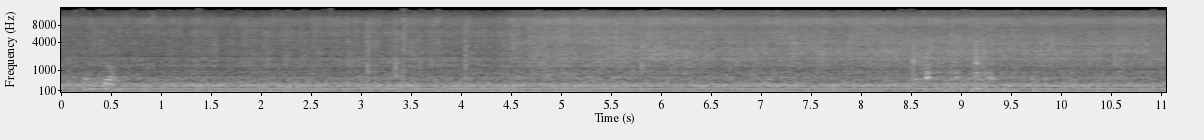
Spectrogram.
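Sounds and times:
food sizzling in a frying pan: 0:00.0 - 0:11.0
utensil scraping in a pan: 0:08.3 - 0:09.6.

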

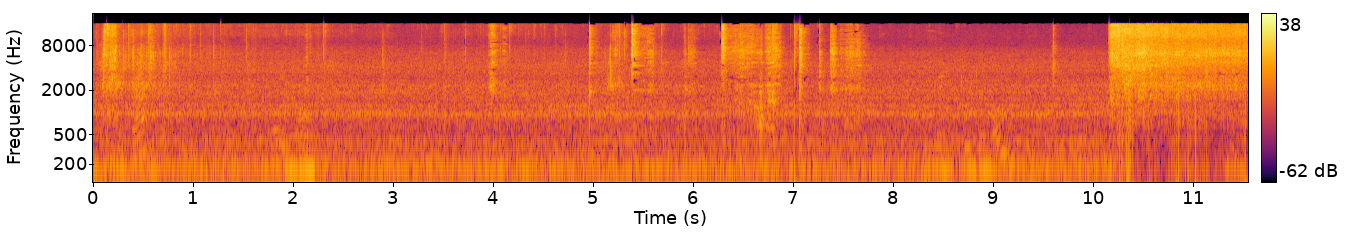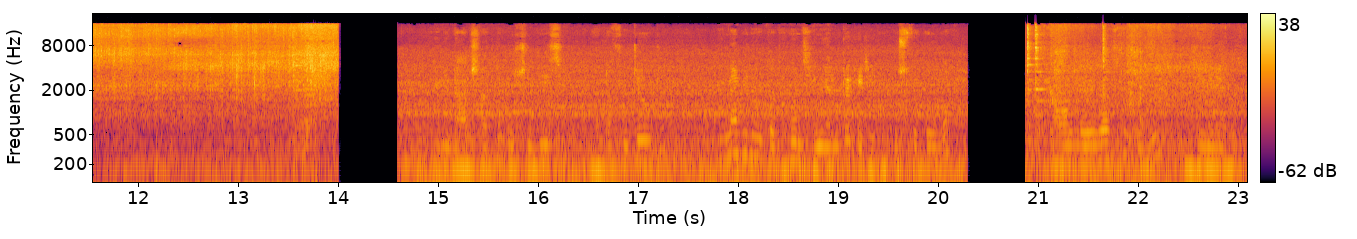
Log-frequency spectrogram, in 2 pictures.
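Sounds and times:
loud oil sizzle: 0:00.0 - 0:08.0, 0:10.1 - 0:14.0, 0:20.9 - 0:23.0
metal spatula scraping and tapping: 0:05.0 - 0:07.8.

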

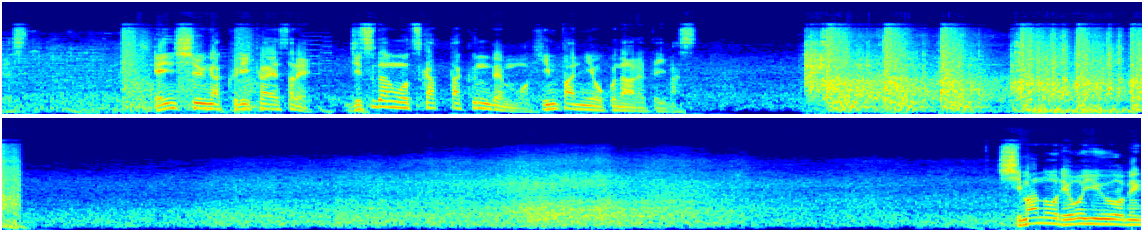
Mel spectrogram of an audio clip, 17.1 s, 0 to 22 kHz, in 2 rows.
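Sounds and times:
steady rushing noise: 0:00.0 - 0:17.0
rapid gunfire: 0:06.0 - 0:08.8.

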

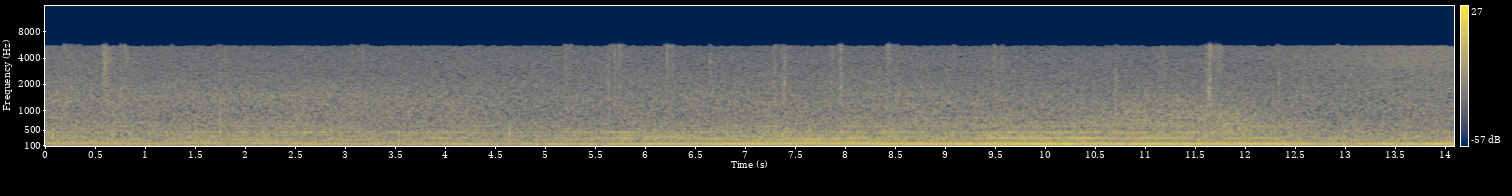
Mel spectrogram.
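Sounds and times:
faint footsteps on dirt path: 0:00.0 - 0:02.0, 0:05.1 - 0:12.8
low mechanical motor hum: 0:00.0 - 0:14.0.

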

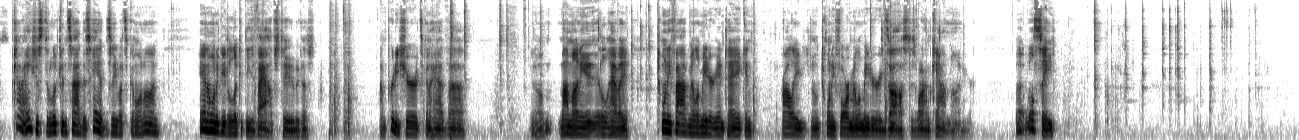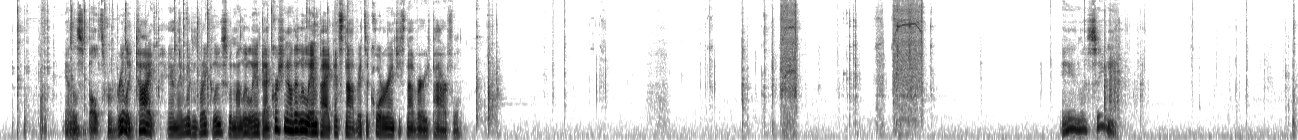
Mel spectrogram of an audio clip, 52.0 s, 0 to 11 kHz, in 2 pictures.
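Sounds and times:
metal clicks: 0:11.9 - 0:13.9, 0:21.6 - 0:25.5
impact driver whining: 0:41.5 - 0:42.1, 0:43.4 - 0:44.6.

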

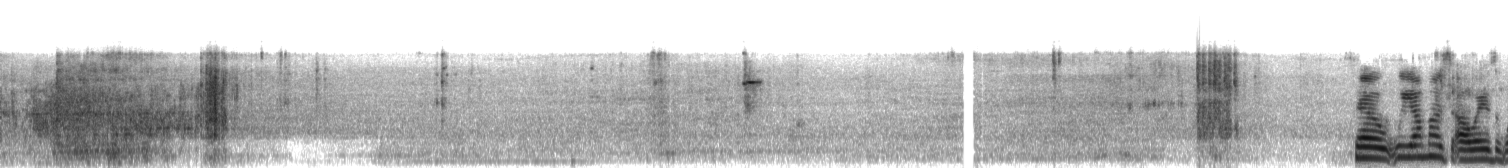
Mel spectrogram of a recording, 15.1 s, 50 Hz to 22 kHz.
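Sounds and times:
short sharp squeak: 0:07.4 - 0:07.7.

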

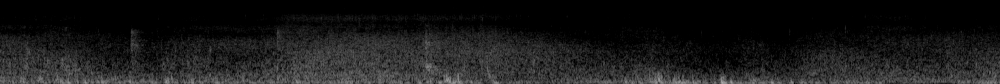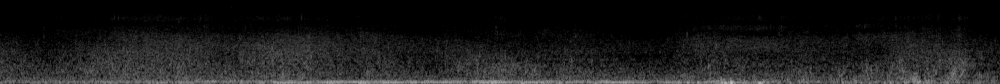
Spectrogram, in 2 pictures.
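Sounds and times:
wind blowing across microphone: 0:00.0 - 0:20.0.

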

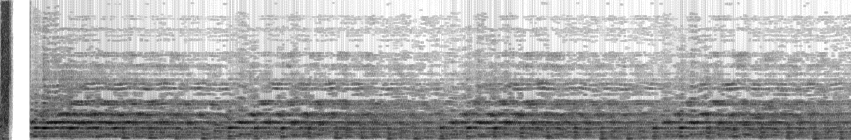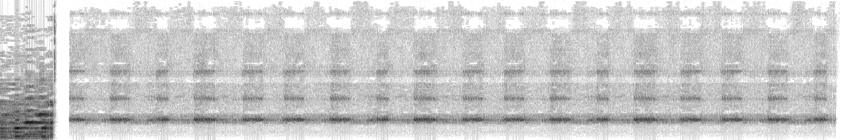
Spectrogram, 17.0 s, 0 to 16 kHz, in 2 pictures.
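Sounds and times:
cricket chirping: 0:09.2 - 0:16.9.

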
